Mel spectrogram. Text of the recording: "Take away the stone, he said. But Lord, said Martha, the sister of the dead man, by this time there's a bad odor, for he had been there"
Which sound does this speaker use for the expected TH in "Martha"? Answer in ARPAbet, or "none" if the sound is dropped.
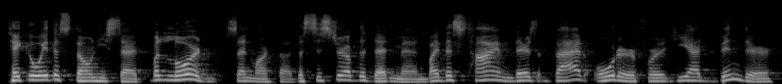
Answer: TH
